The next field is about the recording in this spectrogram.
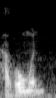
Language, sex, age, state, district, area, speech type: Bodo, male, 30-45, Assam, Baksa, rural, spontaneous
